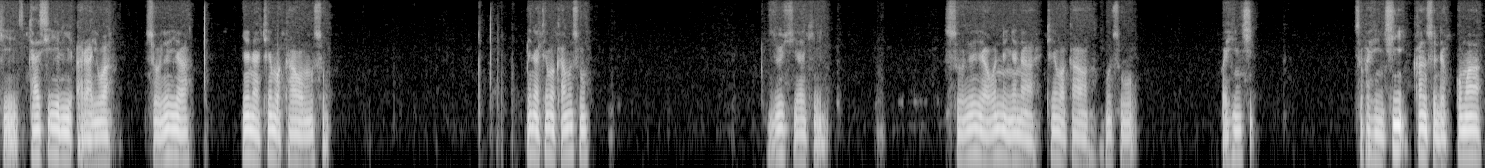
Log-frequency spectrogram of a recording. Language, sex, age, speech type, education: Hausa, male, 46-60, spontaneous, tertiary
